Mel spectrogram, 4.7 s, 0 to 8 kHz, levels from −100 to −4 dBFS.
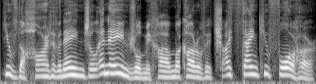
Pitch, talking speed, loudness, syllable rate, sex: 185 Hz, 190 wpm, -15 LUFS, 4.8 syllables/s, male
